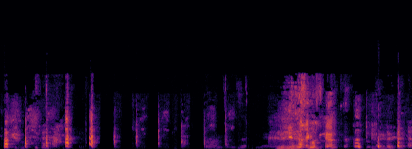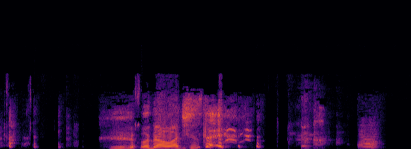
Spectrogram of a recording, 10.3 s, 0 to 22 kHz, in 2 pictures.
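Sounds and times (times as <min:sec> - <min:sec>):
laughter: 0:00.0 - 0:09.5
speech: 0:03.4 - 0:04.3, 0:06.6 - 0:08.0
sputtering fart noises: 0:09.6 - 0:10.1.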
